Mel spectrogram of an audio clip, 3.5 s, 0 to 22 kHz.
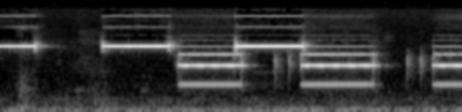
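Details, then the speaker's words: Ademco 6128 alarm keypad on a bench test, 1 and star pressed: sharp high-pitched beeps in uneven bursts, one tone then a lower pulsing tone joining in, the fire panic alarm sounding (star and pound also triggers fire panic). "that's our fire panic. And star and pound is also a fire panic."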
